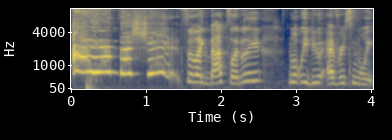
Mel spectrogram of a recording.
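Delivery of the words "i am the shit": shrill, very loud, very slow, confident all-out scream. Retelling a son saying it again after being told to mean it: imitating a confident yell. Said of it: "say it like you mean it".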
